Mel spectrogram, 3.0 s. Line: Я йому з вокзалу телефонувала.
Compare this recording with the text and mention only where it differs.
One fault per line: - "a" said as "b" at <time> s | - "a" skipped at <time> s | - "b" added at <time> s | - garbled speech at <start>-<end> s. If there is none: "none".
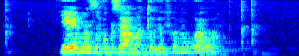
none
